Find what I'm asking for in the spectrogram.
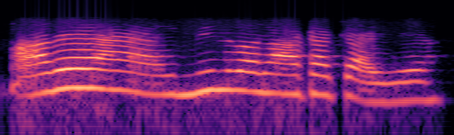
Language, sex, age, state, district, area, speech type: Hindi, female, 60+, Uttar Pradesh, Mau, rural, conversation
